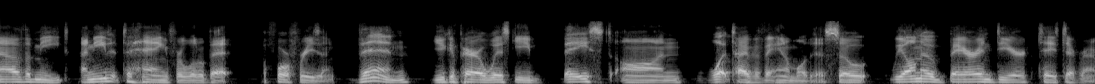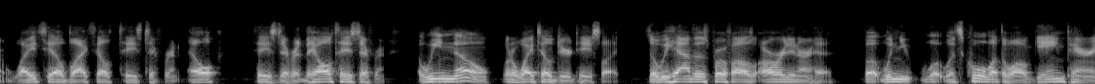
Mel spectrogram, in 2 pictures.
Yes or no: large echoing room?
no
